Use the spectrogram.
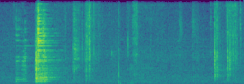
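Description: A knife slices a bell pepper in half with one sharp, crisp crunch near the start, followed by a few faint clicks and light handling sounds in a quiet kitchen.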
